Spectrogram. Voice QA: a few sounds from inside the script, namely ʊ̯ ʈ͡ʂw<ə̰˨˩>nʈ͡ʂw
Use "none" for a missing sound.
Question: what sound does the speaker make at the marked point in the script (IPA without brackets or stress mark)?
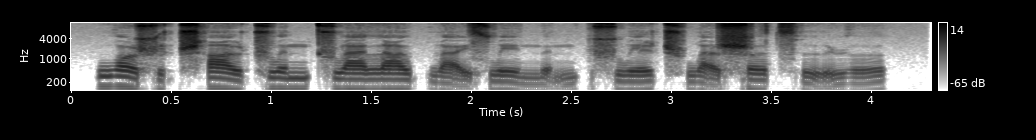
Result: ə˥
